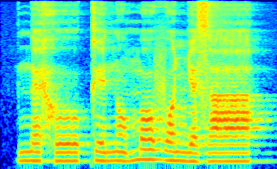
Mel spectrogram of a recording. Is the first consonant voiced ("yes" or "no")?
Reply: yes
